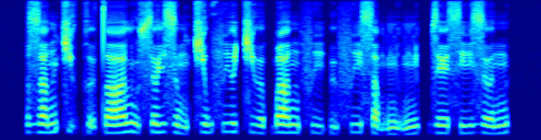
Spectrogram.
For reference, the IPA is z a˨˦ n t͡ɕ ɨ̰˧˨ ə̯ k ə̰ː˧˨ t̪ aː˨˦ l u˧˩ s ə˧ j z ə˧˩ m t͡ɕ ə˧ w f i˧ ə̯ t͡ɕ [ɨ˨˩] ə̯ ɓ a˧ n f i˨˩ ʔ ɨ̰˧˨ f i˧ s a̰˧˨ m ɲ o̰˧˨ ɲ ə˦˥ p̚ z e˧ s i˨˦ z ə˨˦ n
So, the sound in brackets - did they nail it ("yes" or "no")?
yes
